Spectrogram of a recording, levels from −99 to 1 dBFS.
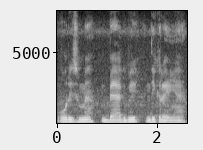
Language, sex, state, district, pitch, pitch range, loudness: Hindi, male, Uttar Pradesh, Shamli, 125 Hz, 120-135 Hz, -15 LUFS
